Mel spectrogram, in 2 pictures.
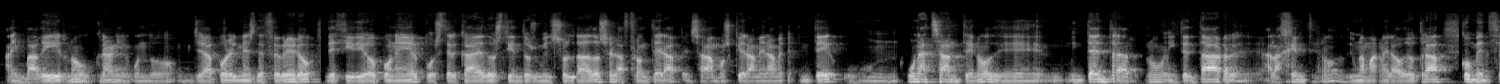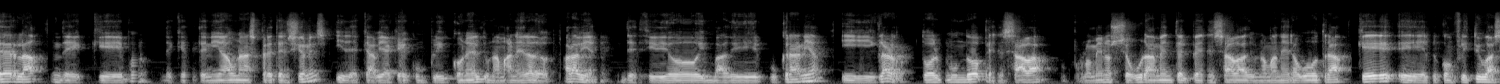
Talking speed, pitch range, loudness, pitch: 185 wpm, 90-110 Hz, -16 LUFS, 95 Hz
